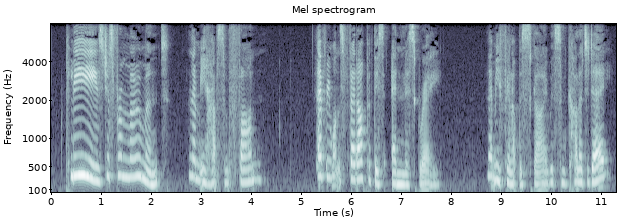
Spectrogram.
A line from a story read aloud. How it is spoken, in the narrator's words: She pleaded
